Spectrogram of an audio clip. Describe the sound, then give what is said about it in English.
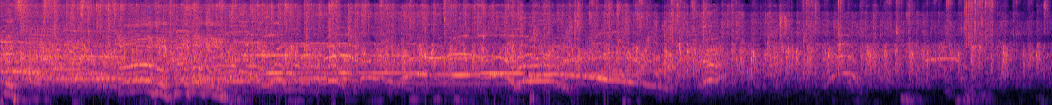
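An audience at the Melbourne International Comedy Festival applauds loudly and steadily for about ten seconds as performers are welcomed to the stage, with cheers and whoops rising over the dense clapping before it thins slightly toward the end. “Would you please, well, I was going to say keep the applause going, but now start the applause and welcome to the stage,”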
